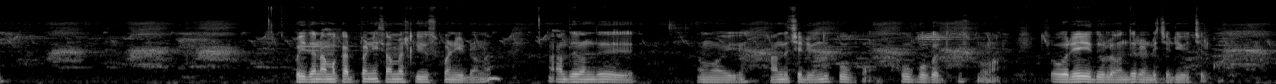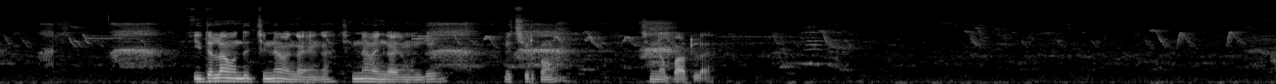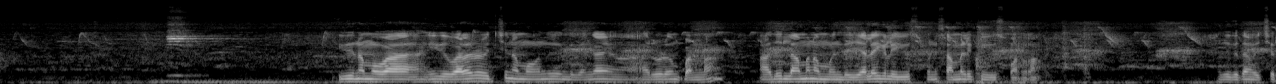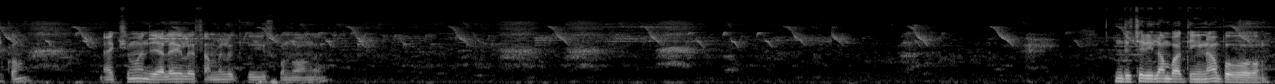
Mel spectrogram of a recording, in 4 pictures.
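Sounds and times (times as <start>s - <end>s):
loud bird call: 0.0s - 3.0s, 12.1s - 14.6s, 16.8s - 21.4s, 24.2s - 39.6s, 41.2s - 49.7s
small birds chirping: 0.0s - 51.0s.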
